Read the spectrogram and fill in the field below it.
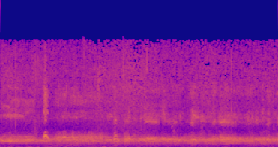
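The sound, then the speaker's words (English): A dense, unbroken chorus of many seabirds calling at once in the dark, harsh overlapping cries blending into a steady, loud wall of sound with no pauses and no voices. “My God, the sound of the sea has been replaced by the sound of seabirds.”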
